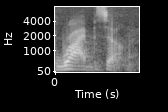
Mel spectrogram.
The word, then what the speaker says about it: ribosome: you can that's how you say it is ribosome I just want you to know that but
